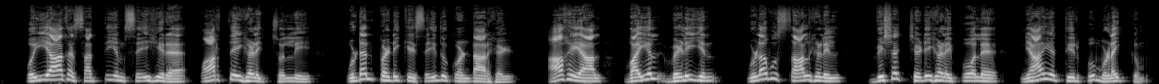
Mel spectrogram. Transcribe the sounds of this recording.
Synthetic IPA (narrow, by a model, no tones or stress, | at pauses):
pɔjːaːɣɐsɐt̪ːɪjɐmsɛjɣɪrɐʋaːɾt̪ɐɪɣɐɭɐɪt͡ʃsɔlːi | ʊɽɐnpɐɽɪkːɐɪsɛjðɯkɔɳɖaːɾɣɐɭ | ʔaːɣɐjaːl | ʋɐjɐlʋɛɭɪjɪn | ʊɭɐʋɯsaːlɣɐɭɪl | ʋɪʂɐt͡ʃːɛɽɪɣɐɭɐɪpːoːlɐ | nɪjaːjɐt̪ːiːɾpɯmʊɻɐɪkːɯ̰m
